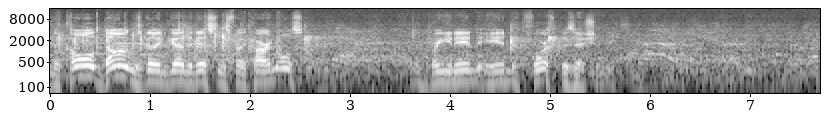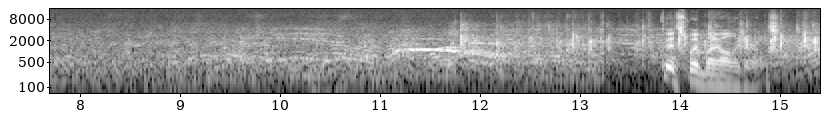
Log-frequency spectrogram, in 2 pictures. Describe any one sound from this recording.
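Swimmers splash through water.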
